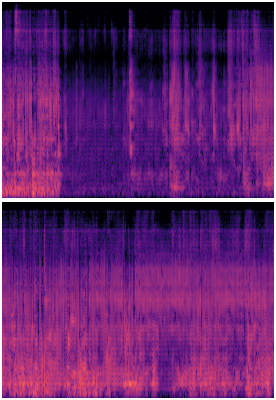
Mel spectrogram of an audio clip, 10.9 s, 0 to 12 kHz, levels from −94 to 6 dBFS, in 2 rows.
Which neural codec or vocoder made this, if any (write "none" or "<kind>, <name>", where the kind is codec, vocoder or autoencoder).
vocoder, BigVGAN v2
